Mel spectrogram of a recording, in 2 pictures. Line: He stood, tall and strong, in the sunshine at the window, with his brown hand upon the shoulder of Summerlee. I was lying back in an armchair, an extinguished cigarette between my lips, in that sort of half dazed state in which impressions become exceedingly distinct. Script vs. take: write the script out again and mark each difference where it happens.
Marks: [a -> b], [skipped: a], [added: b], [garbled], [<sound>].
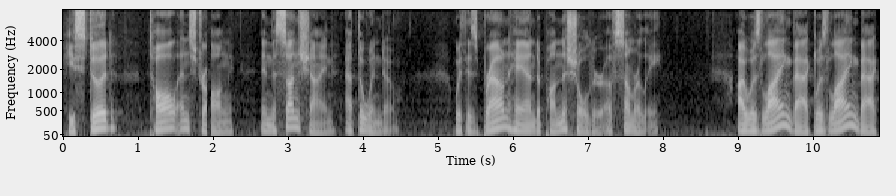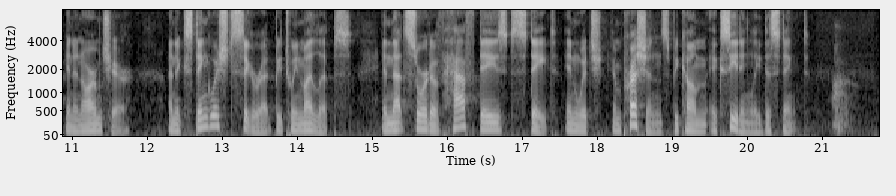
He stood, tall and strong, [dropout] in the sunshine at the window, with his brown hand upon the shoulder of Summerlee. I was lying back [added: was lying back] in an armchair, an extinguished cigarette between my lips, in that sort of half dazed state in which impressions become exceedingly distinct. [sigh]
